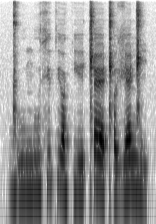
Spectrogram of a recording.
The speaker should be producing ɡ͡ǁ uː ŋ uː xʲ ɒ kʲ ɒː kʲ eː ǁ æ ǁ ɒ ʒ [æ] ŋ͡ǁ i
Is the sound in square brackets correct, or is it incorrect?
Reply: correct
